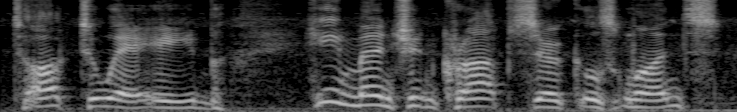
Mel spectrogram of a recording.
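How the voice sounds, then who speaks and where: A man voicing a frail, nervous little old man in an animated cartoon video game. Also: high voice, slow pace, heavily acted.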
